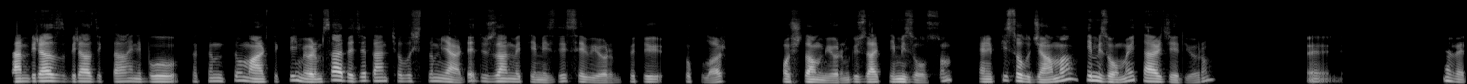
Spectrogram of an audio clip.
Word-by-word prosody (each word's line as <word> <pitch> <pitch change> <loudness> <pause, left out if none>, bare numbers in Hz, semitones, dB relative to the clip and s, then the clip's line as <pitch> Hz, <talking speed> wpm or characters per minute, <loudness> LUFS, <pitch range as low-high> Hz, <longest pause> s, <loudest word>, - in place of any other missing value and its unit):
ben 140 +1 +6
biraz 155 -2 +5
birazcık 140 -1 +1
daha, 130 0 0
hani, 135 -1 -5
bu 130 0 +2
takıntı 150 +7 -7
mı 150 - +3
artık 130 0 +2
bilmiyorum, 130 -11 +2
sadece 175 -1 +3
ben 165 0 +1
çalıştığım 150 +1 -8
yerde 125 -5 +1
düzen 140 -2 0
ve 125 - -2
temizliği 115 +2 -7
seviyorum. 105 -8 -4
Kötü 125 -1 -4 0.2
kokular - - -5 0.6
hoşlanmıyorum, 110 -5 +1
güzel, 120 0 +2
temiz 125 -3 +1
olsun. 105 - -7 0.3
Yani, 125 -1 0
pis 185 +6 -8
olacağıma 120 - +2
temiz 175 -9 +3
olmayı 125 - +1
tercih 135 -7 +4
ediyorum. 105 - -10 0.9
Eee - - -6 1.2
Evet, 115 -7 -4
130 Hz, 135 wpm, -25 LUFS, 120-150 Hz, 1.2 s, ben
